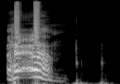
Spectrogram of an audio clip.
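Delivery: a sudden high, loud choked sob; real tears catching in the throat; crying breaks through, sob caught in the throat. Real, not acted. Streamer breaking down mid-sentence.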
